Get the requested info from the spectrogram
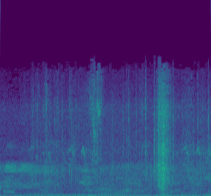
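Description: A steady low mechanical hum, like a running engine, under faint voices, with one sharp click about one and a half seconds in.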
